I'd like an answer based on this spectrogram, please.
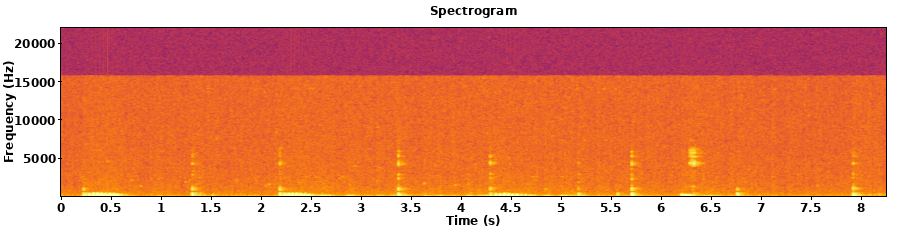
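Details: Rosetta the pet cat, a female, purrs in her sleep to show relaxation. A strong deep rumble opens the clip, then weaker pulses follow about once a second, with faint clicks marking each breath.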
